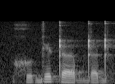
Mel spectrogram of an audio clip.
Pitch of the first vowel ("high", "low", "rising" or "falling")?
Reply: low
